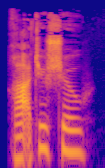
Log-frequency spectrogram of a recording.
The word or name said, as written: radioshow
